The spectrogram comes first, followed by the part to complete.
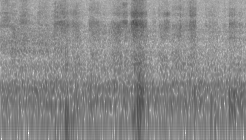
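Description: Faint rustle of a printed paper datasheet being handled, with one short soft scrape of paper a little past halfway.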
